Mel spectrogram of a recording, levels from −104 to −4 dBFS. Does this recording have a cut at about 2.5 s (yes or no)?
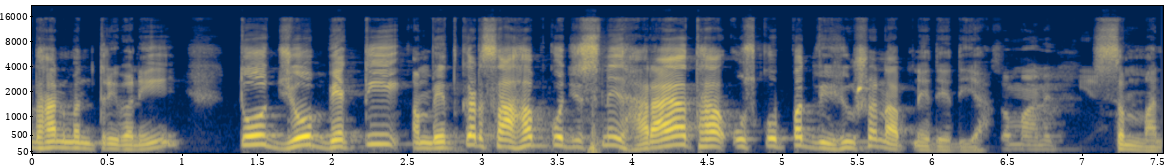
no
